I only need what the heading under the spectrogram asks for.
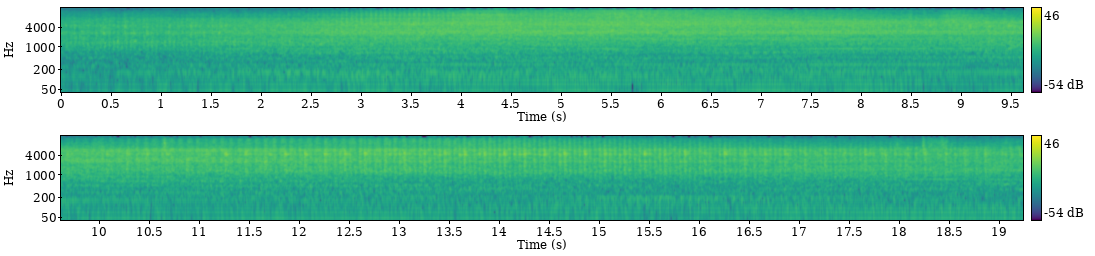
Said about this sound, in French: Devant cet entrepôt de Nocibé, on voit des camions qui arrivent, j'imagine, pour amener de la marchandise ou bien pour aller en distribuer.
